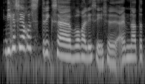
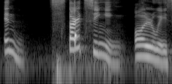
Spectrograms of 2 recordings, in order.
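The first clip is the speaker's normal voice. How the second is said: slow and louder, each word leaned on; slow emphatic; 2 semitones higher, 7 dB louder, much slower than usual. Real, not acted. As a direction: drive it home slowly. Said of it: "urging practice". (dahan-dahan at diin)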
